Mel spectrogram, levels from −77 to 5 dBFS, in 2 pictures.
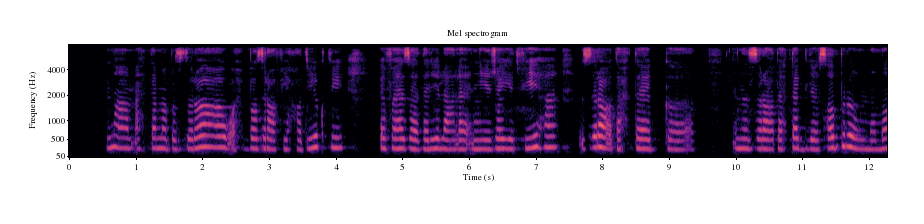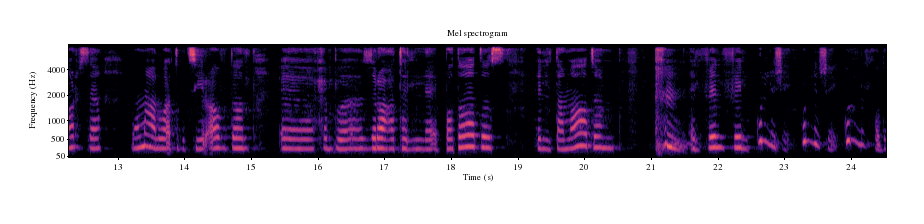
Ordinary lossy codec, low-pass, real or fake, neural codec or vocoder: AAC, 48 kbps; 7.2 kHz; real; none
